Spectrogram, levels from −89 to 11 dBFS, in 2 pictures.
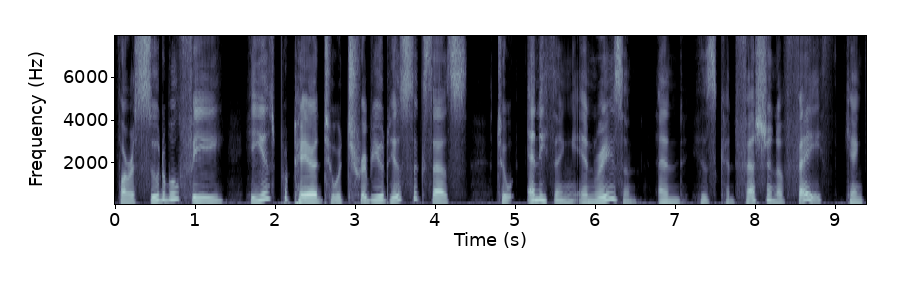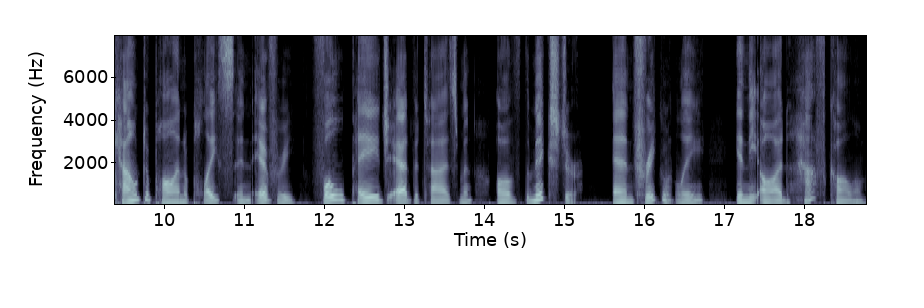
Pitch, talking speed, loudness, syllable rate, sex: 175 Hz, 130 wpm, -22 LUFS, 4.0 syllables/s, female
